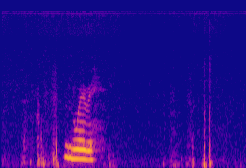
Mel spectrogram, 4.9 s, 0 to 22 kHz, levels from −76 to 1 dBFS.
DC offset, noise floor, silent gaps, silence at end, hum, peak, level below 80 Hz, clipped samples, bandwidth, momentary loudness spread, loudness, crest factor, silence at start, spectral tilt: under 0.1%; -58 dBFS; none; 0.7 s; none; -4 dBFS; -44 dBFS; under 0.1%; 17 kHz; 24 LU; -17 LUFS; 18 dB; 0.75 s; -9 dB/octave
